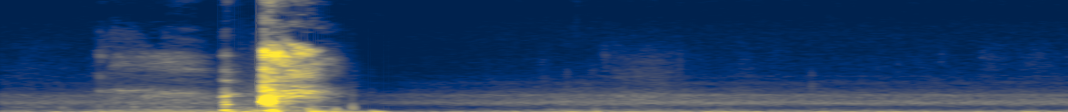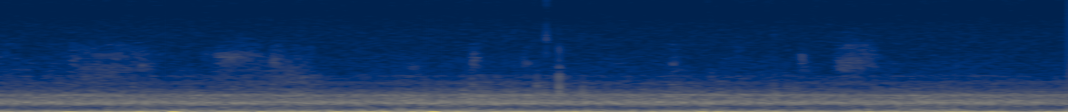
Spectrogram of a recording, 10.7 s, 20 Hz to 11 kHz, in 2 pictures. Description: Just 7 times of myself sneezing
